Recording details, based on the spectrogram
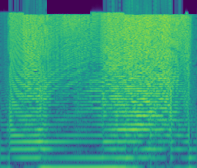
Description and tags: glitch saw
some nice sounds created with raw data importing in audacity
glitch, audacity, strange, electronic, weird, experimental, raw-data, freaky, noise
